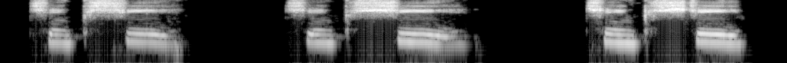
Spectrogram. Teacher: The S turns into an SH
